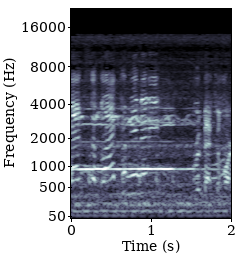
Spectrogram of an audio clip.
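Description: Speech that the transcript did not catch, over a steady high-pitched hum that stops about three quarters of the way through.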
